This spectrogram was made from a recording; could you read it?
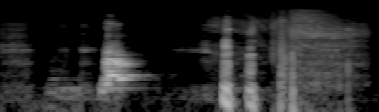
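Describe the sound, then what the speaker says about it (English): A dog barks indoors, one muffled woof followed by a quick cluster of three or four sharper barks, moderately close with a quiet room behind. "And my dog Finn is barking."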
